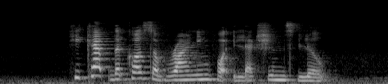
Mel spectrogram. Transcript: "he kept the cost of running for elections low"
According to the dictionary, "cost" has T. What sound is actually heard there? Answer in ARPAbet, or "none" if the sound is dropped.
none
